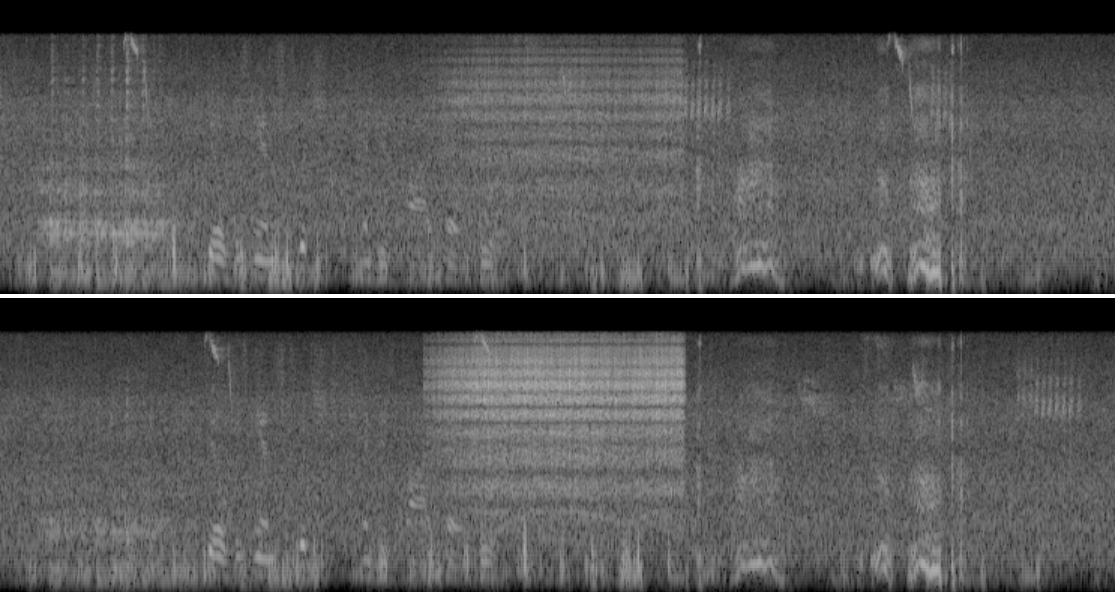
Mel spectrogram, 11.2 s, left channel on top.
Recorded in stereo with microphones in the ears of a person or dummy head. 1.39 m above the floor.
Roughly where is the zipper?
Centre.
